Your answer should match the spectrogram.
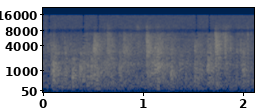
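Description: Faint room noise with light, irregular ticks and taps.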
